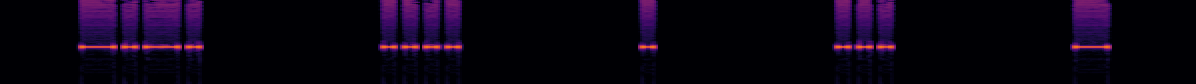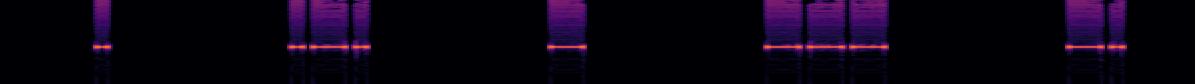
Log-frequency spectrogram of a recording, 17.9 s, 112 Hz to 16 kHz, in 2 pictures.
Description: Morse code, heard as a keyed tone, about 15 wpm, spaced as for 5 wpm, 1000 Hz. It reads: CHESTERTON
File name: qotdfiles / 5wpm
